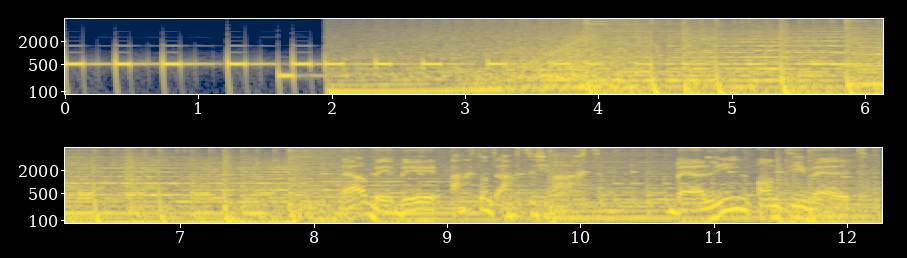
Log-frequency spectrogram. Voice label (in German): Nachrichten B mit SV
